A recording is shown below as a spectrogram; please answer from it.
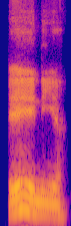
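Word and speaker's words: آنية: Imam Hisyam dia membaca dengan mengimalahkan hamzah dan alif ya. Tusqo min ainin aniah. Dibacanya tusqo min aininah. Eniah.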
